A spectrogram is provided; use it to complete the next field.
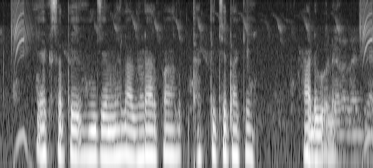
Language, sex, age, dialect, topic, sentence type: Bengali, male, 18-24, Western, agriculture, statement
